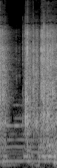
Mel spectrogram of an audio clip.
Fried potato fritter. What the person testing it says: শুধু আওয়াজটা শোনো কতটা মুচমুচে হয়েছে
